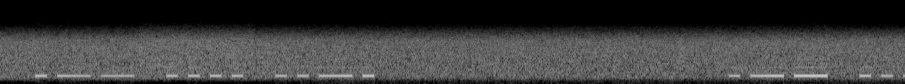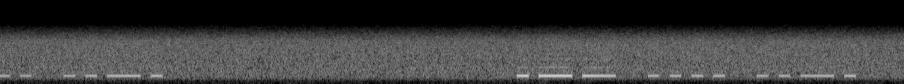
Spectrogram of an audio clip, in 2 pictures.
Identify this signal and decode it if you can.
Morse code, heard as a keyed tone, machine-sent, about 11 wpm, 400 Hz, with heavy radio static and fading. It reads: WHF WHF WHF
